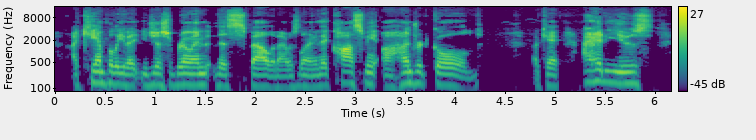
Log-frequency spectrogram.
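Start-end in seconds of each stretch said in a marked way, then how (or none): none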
